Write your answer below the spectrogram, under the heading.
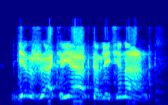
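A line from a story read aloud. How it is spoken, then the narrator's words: Barking. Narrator (Russian): рявкнул Касьян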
